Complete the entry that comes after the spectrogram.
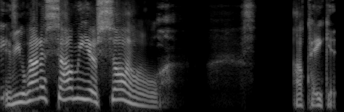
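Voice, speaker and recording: A man's voice: high voice, slow pace, no room sound. Casual male interviewee, loose rambling delivery, dead dry recording. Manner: relaxed, rambling, frequent fillers and restarts. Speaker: interview guest, costumed performer.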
